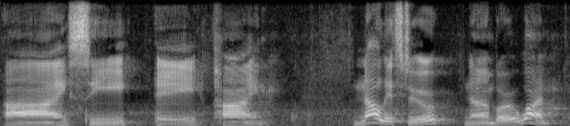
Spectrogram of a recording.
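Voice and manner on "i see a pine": slow reading aloud. Shown as a demonstration. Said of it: "Can you say it".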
